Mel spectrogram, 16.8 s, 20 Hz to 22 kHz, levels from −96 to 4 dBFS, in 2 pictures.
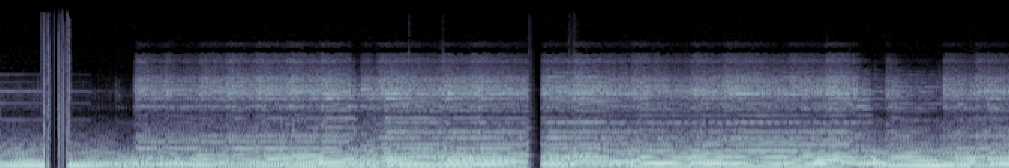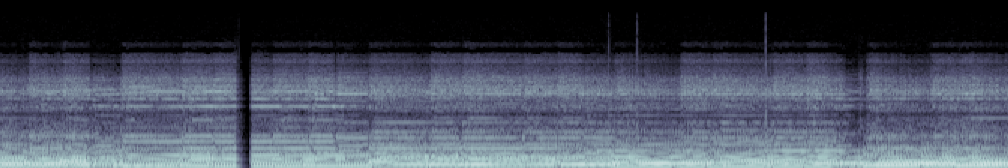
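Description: From 0.34 to 0.58 s, an intermittent contact briefly opens the line for about 190 ms. The sound cuts out with crackle at both edges, leaving hiss. On the waveform this shows as a collapsed stretch bracketed by sharp spikes. On a spectrogram, broadband clicks frame a thin noise floor.

A burst of packet loss at 4.39 to 4.52 s and another at 10.36 to 10.52 s are concealed by continuing the last sound and fading it. The first fill lasts 100 ms and covers 60 ms of missing audio, which pushes the following audio 40 ms later. The second fill lasts 127 ms and covers 120 ms of missing audio, and includes 10 ms of silence. On the spectrogram, each gap shows the last sound smeared out and fading before the audio resumes abruptly.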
